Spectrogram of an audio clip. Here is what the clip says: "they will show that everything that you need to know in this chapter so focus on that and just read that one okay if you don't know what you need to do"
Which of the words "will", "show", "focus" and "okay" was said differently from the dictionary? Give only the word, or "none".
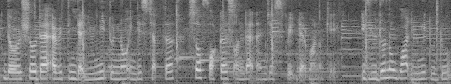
none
